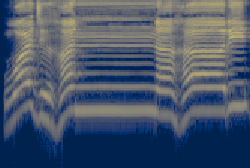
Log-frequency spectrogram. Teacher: نون مشدد ہے تو یہاں پر غنہ ہوگا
